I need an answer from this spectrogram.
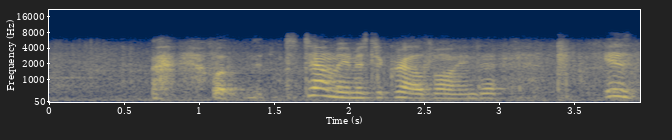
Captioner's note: chuckles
